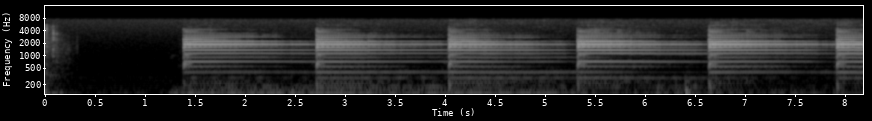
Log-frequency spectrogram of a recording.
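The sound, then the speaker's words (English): A clock strikes six o'clock with loud, ringing bell-like chimes, evenly spaced about a second and a half apart, each tone lingering and fading before the next, with no one speaking. “Six o'clock, Mother's late.”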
